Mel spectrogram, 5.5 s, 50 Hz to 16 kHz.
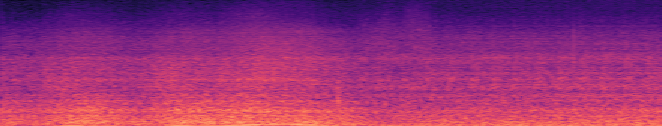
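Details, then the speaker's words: GMC Sierra 2500HD, 6.6 Duramax diesel, a flood vehicle at a Copart auction, just fired up: even diesel clatter at idle, a low rumble swelling slightly then settling. Sounds good; normal idle. "fired right up she sounds good man this truck is very clean"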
